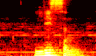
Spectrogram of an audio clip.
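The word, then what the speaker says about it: listen: इसमें am silent है लिसन इसमें टी साइलेंट है इस प्रकार यहां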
